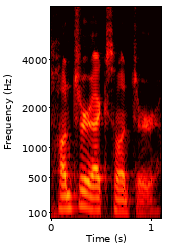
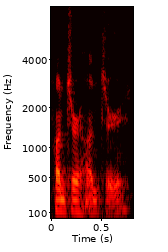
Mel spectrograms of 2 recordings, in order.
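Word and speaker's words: Hunter × Hunter: class another classic it's hunter x hunter hunter hunter sorry not supposed to pronounce the x it is what it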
